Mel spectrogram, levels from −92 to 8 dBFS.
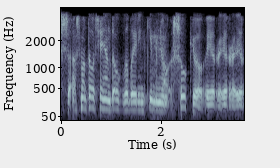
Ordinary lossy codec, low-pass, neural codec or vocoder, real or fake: MP3, 32 kbps; 3.6 kHz; vocoder, 44.1 kHz, 128 mel bands, Pupu-Vocoder; fake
